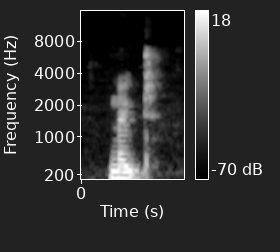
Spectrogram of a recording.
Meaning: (noun) A small particle; a speck; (verb) 1. May or might 2. Must 3. Forming subjunctive expressions of wish: may; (noun) A meeting for discussion
- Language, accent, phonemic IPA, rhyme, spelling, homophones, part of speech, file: English, Southern England, /məʊt/, -əʊt, mote, moat, noun / verb, LL-Q1860 (eng)-mote.wav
